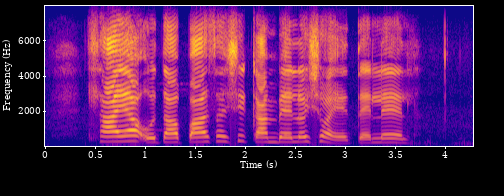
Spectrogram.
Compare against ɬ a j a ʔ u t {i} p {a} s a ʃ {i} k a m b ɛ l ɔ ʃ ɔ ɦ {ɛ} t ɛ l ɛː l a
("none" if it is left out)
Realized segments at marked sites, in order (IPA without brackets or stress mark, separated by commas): a, a, i, ɛ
